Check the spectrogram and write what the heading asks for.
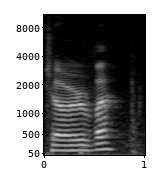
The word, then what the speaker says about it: Tölva: about the signal from Tova you have to say it right Tov um so open world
